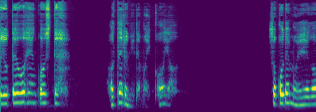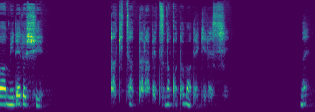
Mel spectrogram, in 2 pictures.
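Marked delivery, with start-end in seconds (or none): 2.1-12.5 teasing whisper. Acted. Older sister teasing the boy in his ear, whisper.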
